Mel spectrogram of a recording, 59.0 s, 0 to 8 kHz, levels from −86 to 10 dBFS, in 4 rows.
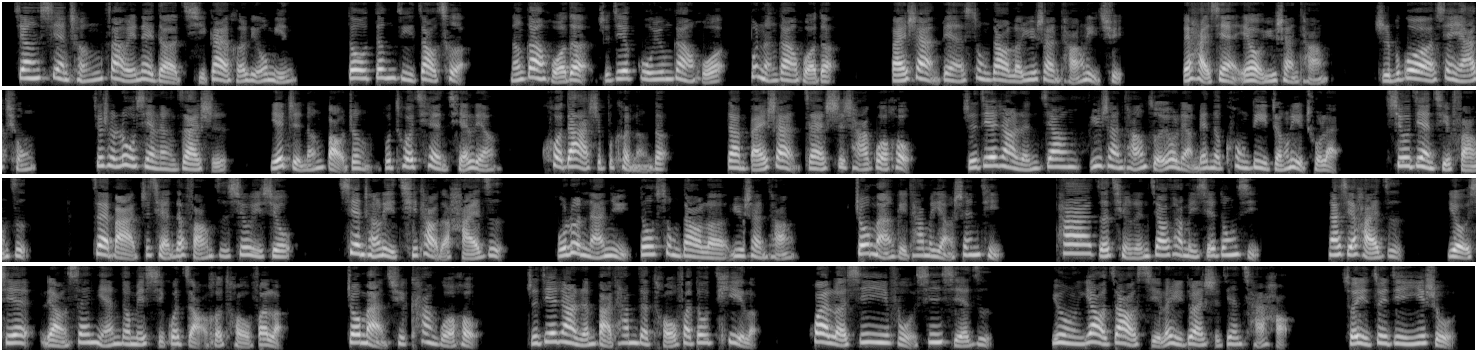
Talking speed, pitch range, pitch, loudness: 225 characters per minute, 220-280 Hz, 250 Hz, -17 LUFS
